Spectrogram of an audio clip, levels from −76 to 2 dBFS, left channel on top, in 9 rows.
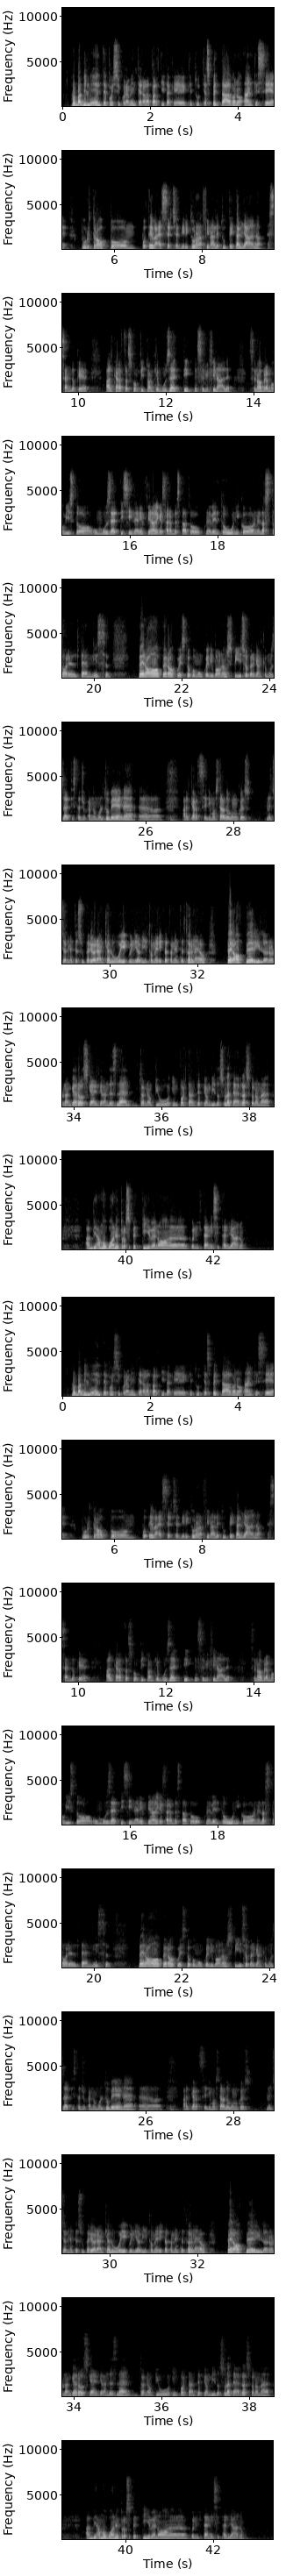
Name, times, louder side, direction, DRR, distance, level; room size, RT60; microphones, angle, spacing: voice 1, 0.2-5.0 5.3-20.7 21.0-28.4 28.7-32.4 32.7-42.7, left 3 dB, 65° left, 0.7 m, -32 dB
9.0 x 3.8 x 7.0 m
head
